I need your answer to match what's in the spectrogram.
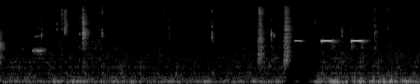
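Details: Clicks and handling noise, then three short high beeps as the cassette is loaded into an Alaris MedSystem III IV infusion pump during critical care transport setup of sedation infusions (fentanyl, Versed), after a flush at 20 mL rate.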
